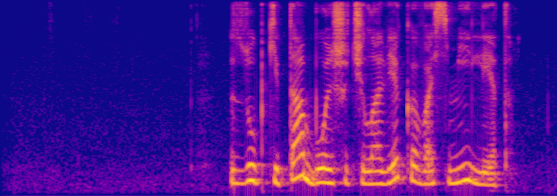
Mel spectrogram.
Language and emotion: Russian, neutral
